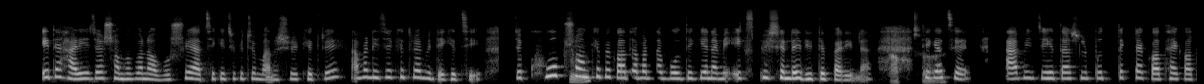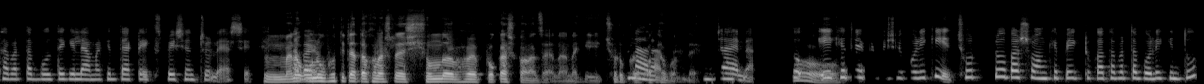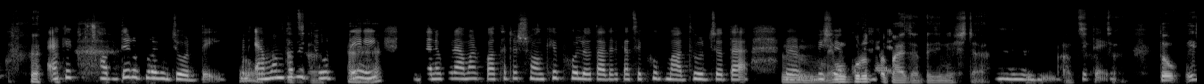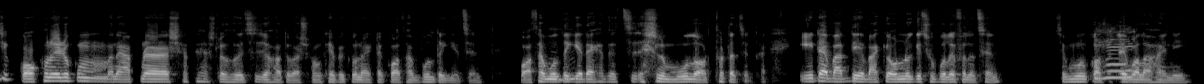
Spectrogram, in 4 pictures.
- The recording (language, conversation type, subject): Bengali, podcast, শোনার পর কীভাবে সংক্ষিপ্তভাবে মূল কথা ফিরে বলবেন?
- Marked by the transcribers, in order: chuckle; "এবং" said as "এম"; scoff; other background noise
